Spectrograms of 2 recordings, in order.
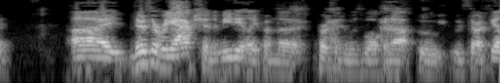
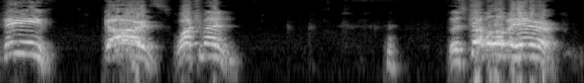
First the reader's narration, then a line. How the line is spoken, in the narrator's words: He starts shouting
